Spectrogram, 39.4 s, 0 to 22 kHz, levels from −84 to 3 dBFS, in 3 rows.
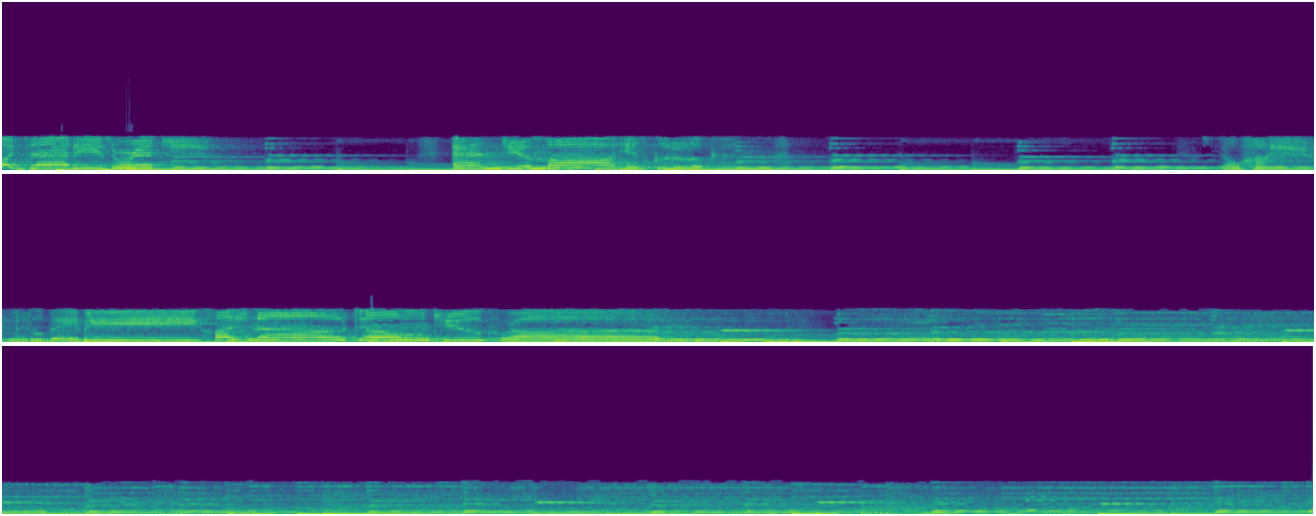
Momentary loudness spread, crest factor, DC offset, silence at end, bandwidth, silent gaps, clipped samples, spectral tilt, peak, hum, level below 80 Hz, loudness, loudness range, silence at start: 9 LU; 14 dB; under 0.1%; 0 s; 4.5 kHz; none; under 0.1%; -5.5 dB/octave; 0 dBFS; none; -30 dBFS; -16 LUFS; 6 LU; 0 s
